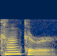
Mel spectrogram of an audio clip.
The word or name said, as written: conqueror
